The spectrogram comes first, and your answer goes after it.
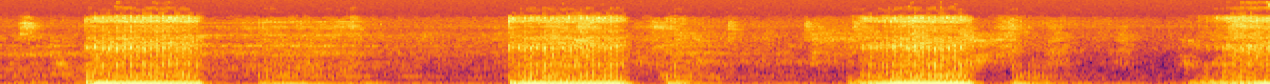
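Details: A sleeping dog snores loudly, each deep rasping breath lasting under a second and recurring about every two and a half seconds, with quieter softer breaths between.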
